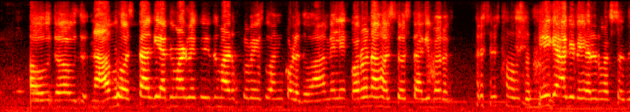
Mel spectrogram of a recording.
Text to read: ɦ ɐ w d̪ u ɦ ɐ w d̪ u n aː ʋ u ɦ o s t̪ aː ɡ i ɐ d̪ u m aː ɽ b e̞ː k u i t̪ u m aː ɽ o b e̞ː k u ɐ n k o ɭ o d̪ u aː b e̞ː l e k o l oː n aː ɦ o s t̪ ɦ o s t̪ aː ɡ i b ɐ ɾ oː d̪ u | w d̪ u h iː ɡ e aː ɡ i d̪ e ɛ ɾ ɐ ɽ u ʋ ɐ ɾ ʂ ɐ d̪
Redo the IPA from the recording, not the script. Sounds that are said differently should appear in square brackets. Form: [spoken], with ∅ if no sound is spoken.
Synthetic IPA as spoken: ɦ ɐ w d̪ u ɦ ɐ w d̪ u n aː ʋ u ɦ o s t̪ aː ɡ i ɐ d̪ u m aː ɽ b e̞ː k u i [d̪] u m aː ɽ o b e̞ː k u ɐ n k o ɭ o d̪ u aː [m] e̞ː l e k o [ɾ] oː n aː ɦ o s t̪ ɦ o s t̪ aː ɡ i b ɐ ɾ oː d̪ u | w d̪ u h iː ɡ e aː ɡ i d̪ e ɛ ɾ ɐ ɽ u ʋ ɐ ɾ ʂ ɐ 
